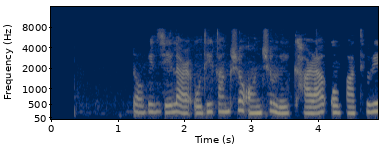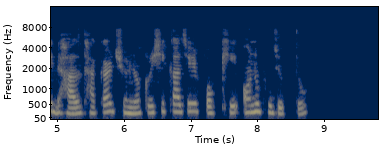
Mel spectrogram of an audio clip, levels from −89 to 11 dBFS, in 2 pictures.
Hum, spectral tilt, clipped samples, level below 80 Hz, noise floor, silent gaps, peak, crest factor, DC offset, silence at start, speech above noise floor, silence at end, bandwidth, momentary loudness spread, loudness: none; -6 dB/octave; under 0.1%; -76 dBFS; -74 dBFS; 7.14-7.20 s, 7.38-7.45 s, 7.73-7.77 s, 8.45-8.56 s; -14 dBFS; 18 dB; under 0.1%; 1.2 s; 42 dB; 1.1 s; 7.8 kHz; 7 LU; -33 LUFS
